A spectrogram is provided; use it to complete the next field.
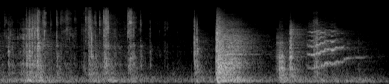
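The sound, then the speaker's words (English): A door opens with one loud thunk, preceded by a flurry of small clicks and rattles and followed by a brief squeaky whine as it swings. “Open the door, it's cold out here.”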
